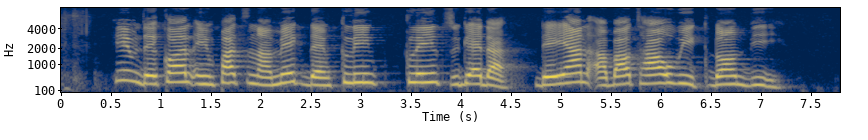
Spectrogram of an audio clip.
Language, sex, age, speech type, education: Nigerian Pidgin, female, 15-29, spontaneous, tertiary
